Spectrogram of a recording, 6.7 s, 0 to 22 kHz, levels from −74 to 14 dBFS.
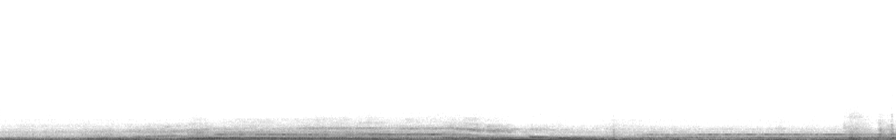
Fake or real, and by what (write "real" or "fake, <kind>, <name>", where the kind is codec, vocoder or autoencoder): fake, codec, ZipCodec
